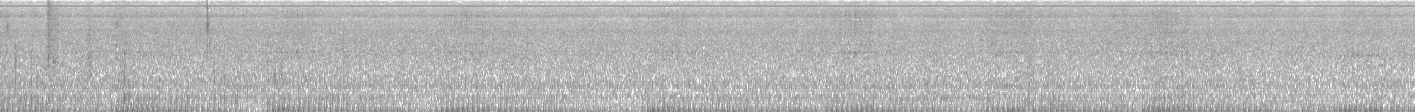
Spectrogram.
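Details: Siberian (Neva Masquerade) mother cat purring while lovingly protecting her kittens; a low, steady rumbling purr pulsing in long breaths, each swell lasting about a second with brief dips between, no other clear sounds.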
